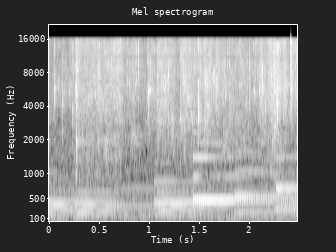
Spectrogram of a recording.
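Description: Cold tap water running and splashing onto green onions in a stainless steel sink as they are rinsed by hand, a steady patter of spatters. Background music with held notes plays over it.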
